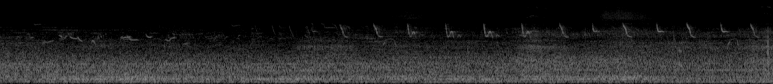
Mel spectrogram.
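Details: Cetti's warbler in UVA-park on 15 April 2020, no bird in view, begins with a loud call: a rapid series of sharp, explosive notes, about three per second, over steady broadband rushing noise.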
